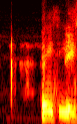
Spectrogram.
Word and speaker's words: facies: I don't know how to pronounce that word. Facies. Thank you. I didn't want to say feces. I wanted to say facies.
